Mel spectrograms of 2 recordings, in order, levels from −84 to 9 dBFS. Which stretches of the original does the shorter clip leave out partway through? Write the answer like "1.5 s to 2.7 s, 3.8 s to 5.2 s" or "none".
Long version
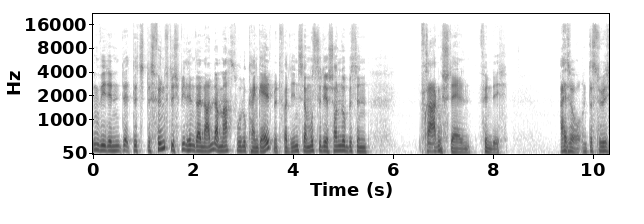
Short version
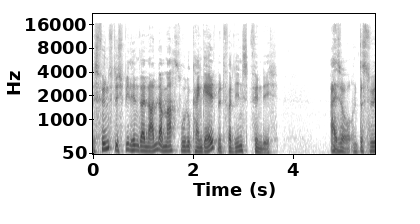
4.2 s to 7.7 s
